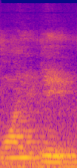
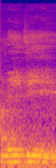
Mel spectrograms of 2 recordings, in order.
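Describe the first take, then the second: First: The word begins with a 'my' sound. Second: The word begins with a 'may' sound. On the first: The speaker calls it right. "It's మాయిటీ" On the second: The speaker calls it wrong. "It's not మెయితి"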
